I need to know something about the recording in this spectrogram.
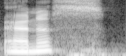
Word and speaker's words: Ennis: the Madison, south of Ennis. South of Enos. It's spelled like it's like penis with no P on it. But no, it has 2 N's.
